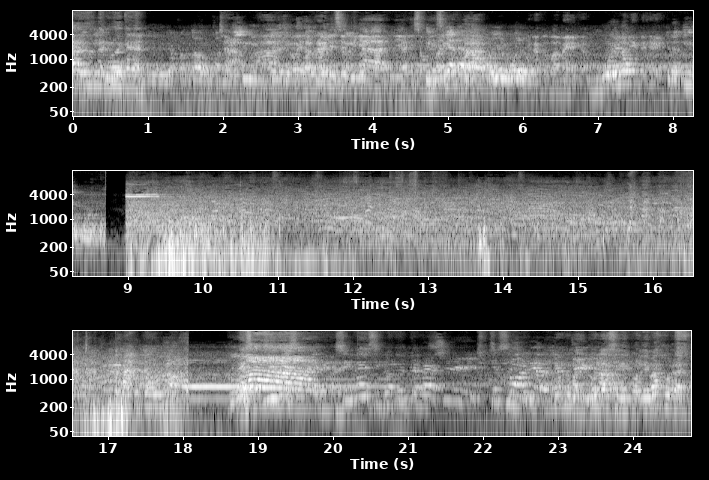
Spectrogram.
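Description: Several young men talk and chatter nearby.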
